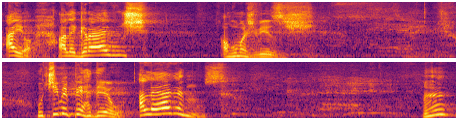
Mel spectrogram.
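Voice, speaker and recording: Lively pastor preaching. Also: male voice, extremely high pitch, slight background noise. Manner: lively, joking and chatty with the congregation. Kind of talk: sermon. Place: church hall.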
